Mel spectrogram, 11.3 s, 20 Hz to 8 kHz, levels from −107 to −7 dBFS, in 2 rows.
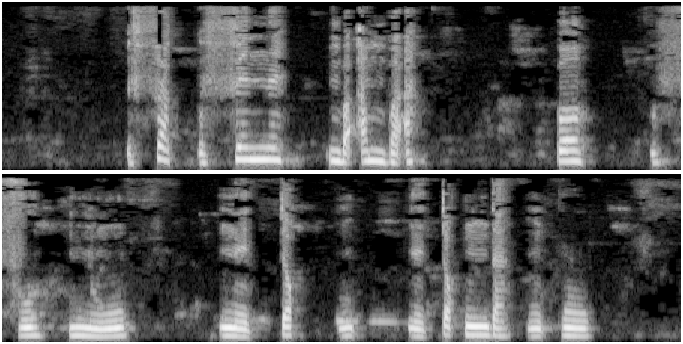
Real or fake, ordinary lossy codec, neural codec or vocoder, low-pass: real; MP3, 32 kbps; none; 7.2 kHz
